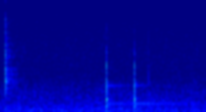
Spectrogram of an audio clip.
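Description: Faint light clicks of a glass pentane thermometer tapped against a piece of wood, to shake its separated liquid column back together. There is one click at the start, then two more about a second in, a third of a second apart, followed by a brief ringing tone.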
